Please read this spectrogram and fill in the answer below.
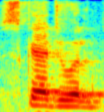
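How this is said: It starts with 'sk' and has a 'j' sound. "American English में ये पढ़ा जाता है स्केजुअल"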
